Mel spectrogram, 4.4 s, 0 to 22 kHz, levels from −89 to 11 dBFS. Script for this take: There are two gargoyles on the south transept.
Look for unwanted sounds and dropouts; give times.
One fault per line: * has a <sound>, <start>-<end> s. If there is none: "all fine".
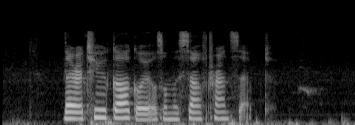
all fine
